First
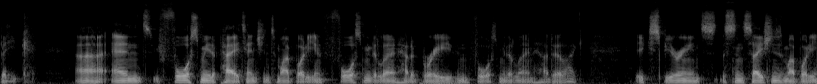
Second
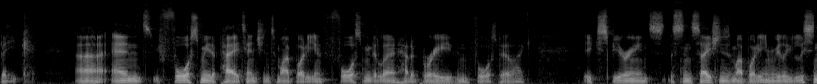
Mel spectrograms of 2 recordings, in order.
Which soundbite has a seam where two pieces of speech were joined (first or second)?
second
